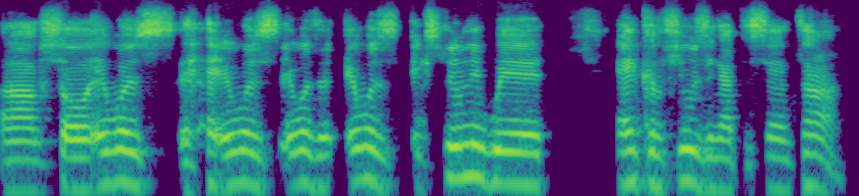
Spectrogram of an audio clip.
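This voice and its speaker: Guest, man in his 40s, Haitian accent, frank and reflective, high-ish voice, heard over muffled phone audio. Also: steady tone, measured pace. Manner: frank and reflective, repeats words while searching for them. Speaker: guest, founder. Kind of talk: casual live interview.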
